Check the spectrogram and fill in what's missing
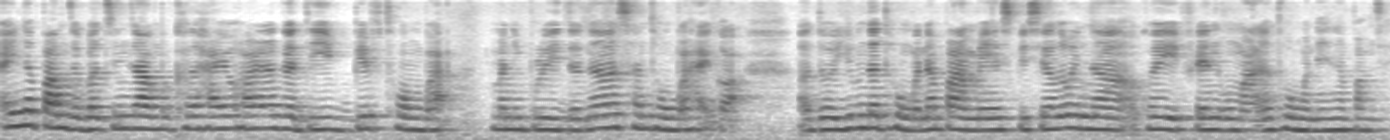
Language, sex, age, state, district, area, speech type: Manipuri, female, 30-45, Manipur, Imphal West, urban, spontaneous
